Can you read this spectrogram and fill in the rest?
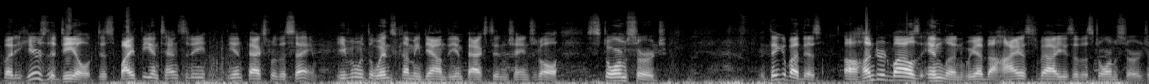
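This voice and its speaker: A man's voice: mid-range voice, rough recording. Emphatic man explaining, some background noise. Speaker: hurricane forecasting agency director. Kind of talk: interview explanation.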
